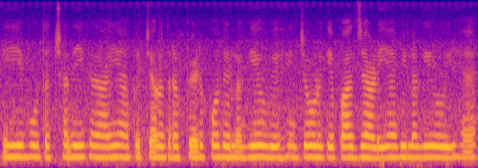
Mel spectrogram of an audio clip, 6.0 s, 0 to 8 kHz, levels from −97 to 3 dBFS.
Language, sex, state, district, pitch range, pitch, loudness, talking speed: Hindi, female, Haryana, Jhajjar, 195-205 Hz, 200 Hz, -16 LUFS, 230 wpm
